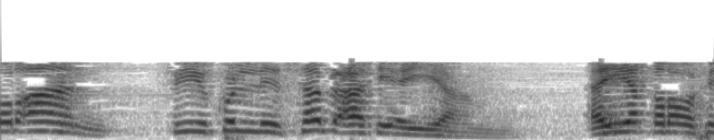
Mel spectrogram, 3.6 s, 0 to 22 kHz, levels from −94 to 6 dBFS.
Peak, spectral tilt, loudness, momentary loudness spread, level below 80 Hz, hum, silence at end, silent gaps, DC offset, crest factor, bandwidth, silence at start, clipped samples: 0 dBFS; -7.5 dB/octave; -17 LUFS; 14 LU; -54 dBFS; none; 0 s; none; under 0.1%; 18 dB; 4 kHz; 0 s; under 0.1%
